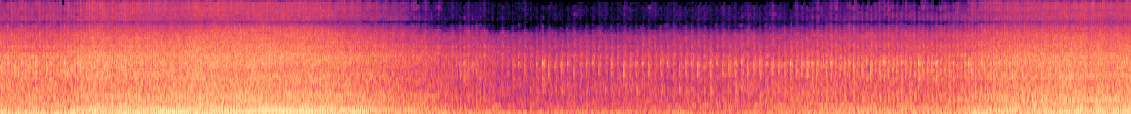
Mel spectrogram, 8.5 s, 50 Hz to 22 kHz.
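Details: Toyota Hilux diesel (2L/3L/5L family) that had been missing, run after its injector nozzles were repaired: blips up, drops to a quiet even idle, then rises again; steady running with no obvious knock or misfire.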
